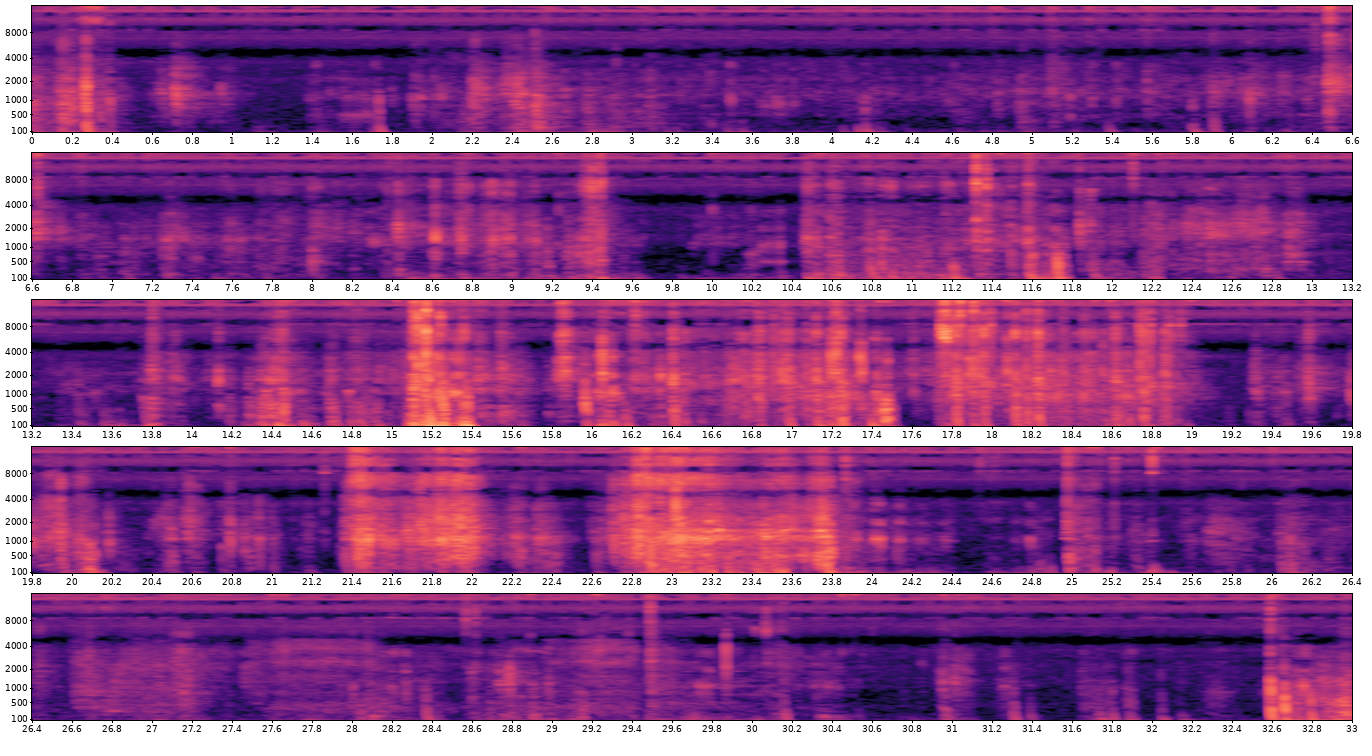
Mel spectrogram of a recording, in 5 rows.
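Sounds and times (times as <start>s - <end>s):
packaging rustling: 13.8s - 31.8s.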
